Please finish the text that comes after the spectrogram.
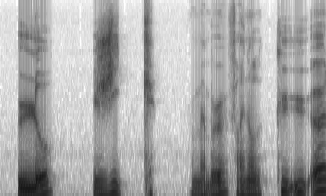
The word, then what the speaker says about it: psychologique: Normally we should pronounce it CHO, okay, but in that case we pronounce it CO. Psychologique. Remember, final Q-U-E like that, K. Psychologique.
